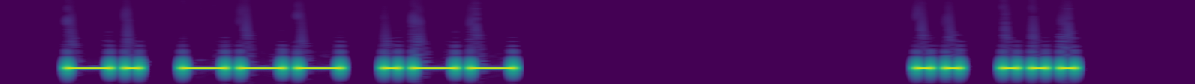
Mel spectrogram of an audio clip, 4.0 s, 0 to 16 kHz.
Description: Morse code, heard as a keyed tone, about 25 wpm, 700 Hz. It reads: NOW IS
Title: 4x Word-Spacing - Sentences from Top 100 Words - 25wpm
